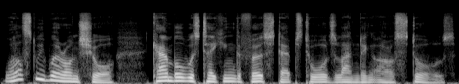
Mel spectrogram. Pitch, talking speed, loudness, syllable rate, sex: 125 Hz, 195 wpm, -16 LUFS, 5.3 syllables/s, male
